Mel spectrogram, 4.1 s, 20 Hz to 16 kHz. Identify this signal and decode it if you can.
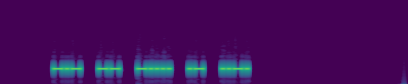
Morse code, heard as a keyed tone, about 37 wpm, spaced as for 28 wpm, 690 Hz. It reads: KM6AF
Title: USA Call Signs - 2x Character Spacing - 40wpm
